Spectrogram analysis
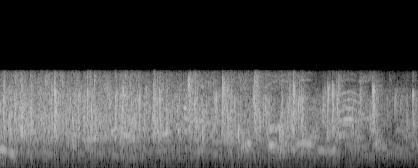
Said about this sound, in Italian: dopo l'antistaminico, prendi un altro applauso che ti fa bene per la allergia.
